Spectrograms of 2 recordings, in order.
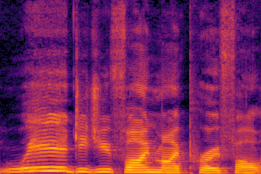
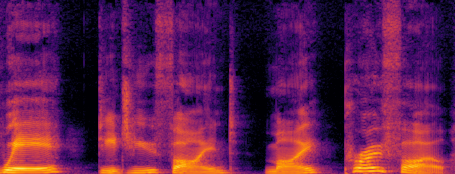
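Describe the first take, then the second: First: Higher, running questioning tone; challenging question. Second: Slow, word by word, higher pitch; pointed repetition. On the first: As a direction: quiz the suspicious stranger. First challenge to the scammer. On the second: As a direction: spell out the question for someone dim. Repeats the ignored question pointedly. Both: Retold or imitated.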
